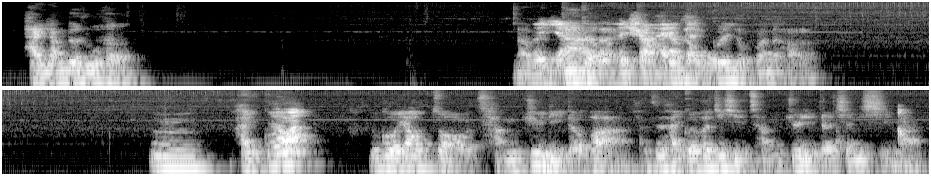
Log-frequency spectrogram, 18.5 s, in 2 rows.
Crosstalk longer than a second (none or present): present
